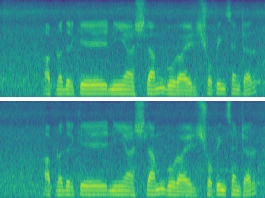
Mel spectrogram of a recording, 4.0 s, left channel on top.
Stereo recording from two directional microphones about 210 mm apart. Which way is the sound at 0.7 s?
Centre (ahead or behind).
